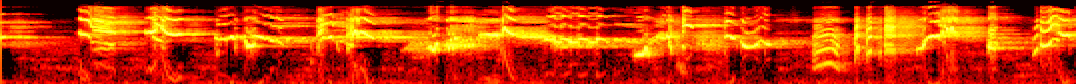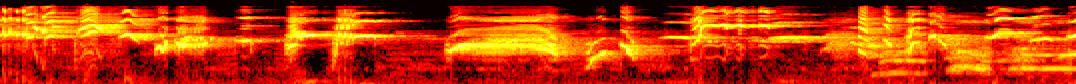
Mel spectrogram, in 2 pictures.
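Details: Oriental magpie-robin delivering a gacor song, a long, energetic run of varied whistles, harsh squawking notes, buzzy chatters and bright chirps, changing phrase every moment with only brief gaps.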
